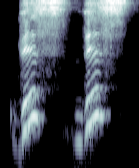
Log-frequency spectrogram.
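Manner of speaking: a high, rising divine voice, lightly acted; voice of Krishna. Krishna answering a crying mother in her heart, high imitated voice. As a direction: lift each word high, as a god heard inwardly. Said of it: "heard Krishna in my heart".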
